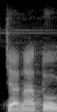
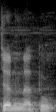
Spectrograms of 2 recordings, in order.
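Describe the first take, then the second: First: The n sound is short, single. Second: The n sound is held long, doubled.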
